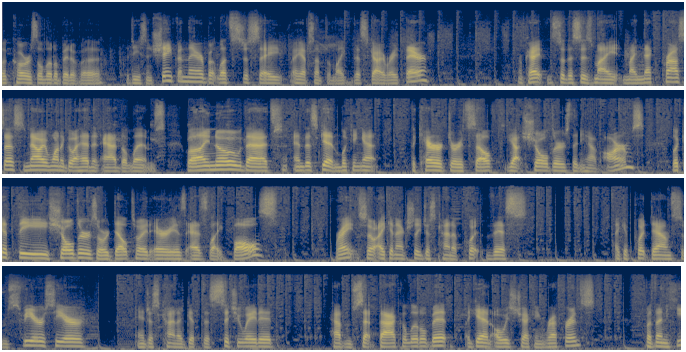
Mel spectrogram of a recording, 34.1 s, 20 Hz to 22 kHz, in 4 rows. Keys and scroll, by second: 1.4 q, 3.5 w, 5.5 q, 8.9 s, 22.5 w, 28.5 q.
